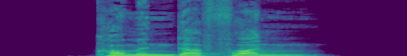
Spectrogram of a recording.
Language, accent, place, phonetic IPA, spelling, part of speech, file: German, Germany, Berlin, [ˌkɔmən daˈfɔn], kommen davon, verb, De-kommen davon.ogg
- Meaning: inflection of davonkommen: 1. first/third-person plural present 2. first/third-person plural subjunctive I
